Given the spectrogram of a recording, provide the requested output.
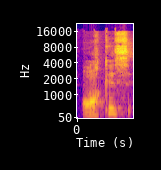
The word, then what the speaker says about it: AUKUS: I suppose we're supposed to pronounce it AUKUS, Australia, UK, AUKUS, US AUKUS alliance.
